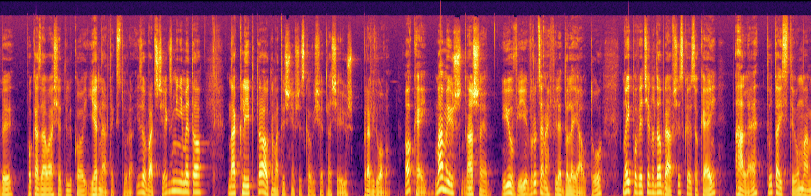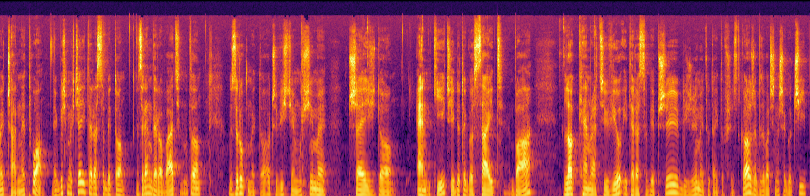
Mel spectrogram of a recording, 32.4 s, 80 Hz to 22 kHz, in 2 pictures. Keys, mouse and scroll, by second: 10.8 click, 11.6-12.9 scroll up 19, 13.1 middle click, 14.8-16.6 scroll up 5, 18.1 KP_0, 20.8-21.3 scroll up 3, 21.3-22.2 scroll down 1, 22.2 n, 23.4 click, 27.3 click, 28.0 n, 28.4-30.8 scroll up 29, 30.8 middle click.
